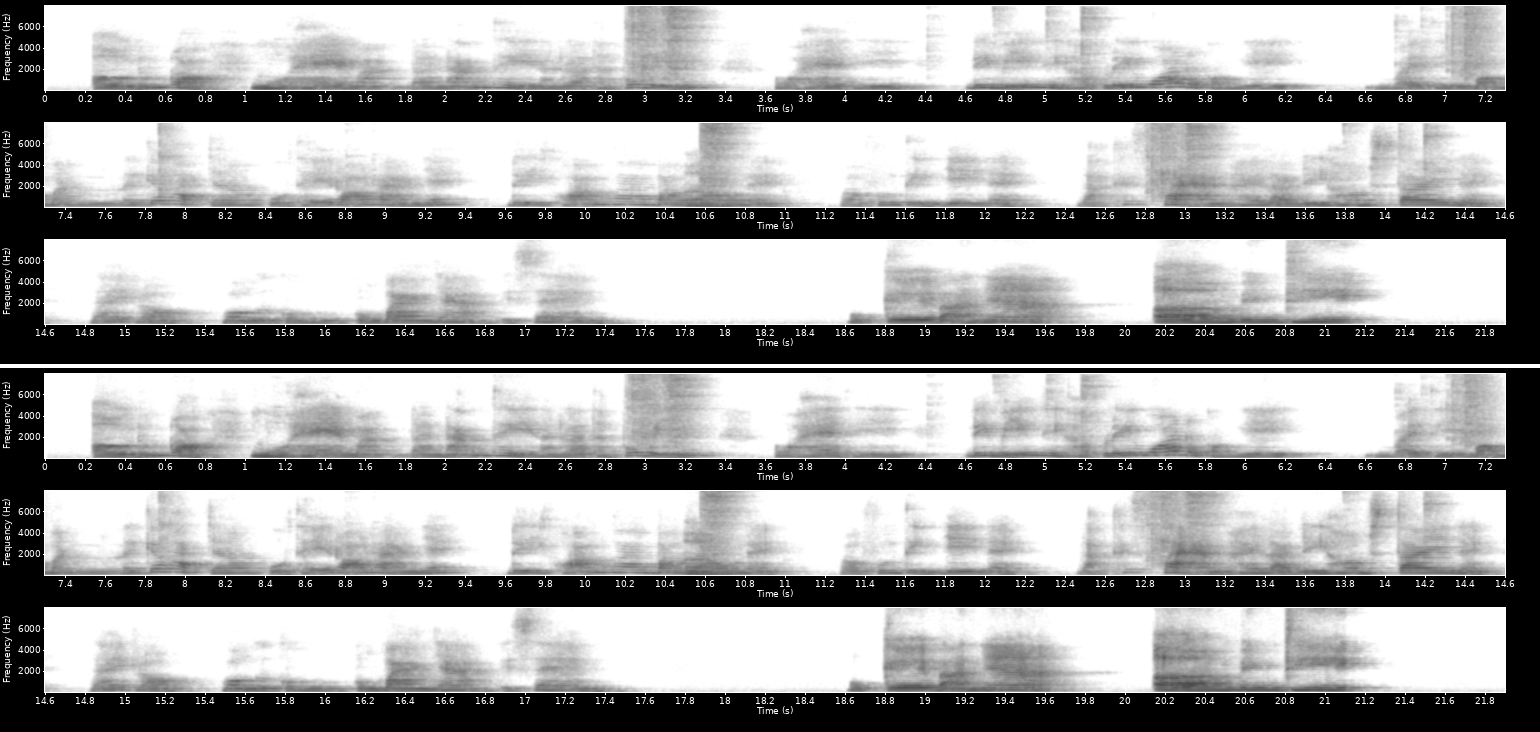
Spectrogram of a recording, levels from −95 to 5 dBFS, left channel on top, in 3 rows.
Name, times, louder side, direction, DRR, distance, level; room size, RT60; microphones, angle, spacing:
voice 1, 0.2-3.3 3.6-6.3 6.6-9.4 9.6-10.9 11.3-12.2 12.5-14.5 14.8-17.4, right 2 dB, 35° right, 1.0 m, -36 dB
sound 1, 2.9-3.3 4.4-4.5 4.7-5.5 6.7-7.3 7.9-8.0 8.8-9.0 10.6-11.0 12.8-13.4 13.8-14.3, left 1 dB, 10° left, 1.5 m, -45 dB
voice 2, 18.6-19.7 20.1-21.1, right 2 dB, 65° right, 1.0 m, -26 dB
9.0 x 4.2 x 3.6 m
head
